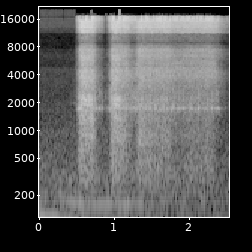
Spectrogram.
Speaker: can you hear it's just there's like a really restricted sound in like a really restricted sound in air delivery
